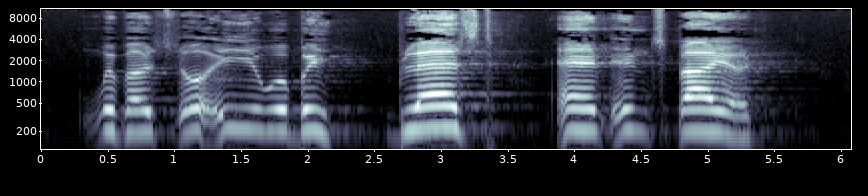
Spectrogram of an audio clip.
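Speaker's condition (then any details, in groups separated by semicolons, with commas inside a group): Cerebral palsy; onset about 30 to 40 days after birth, caused by parents' lifestyle, not birth defects, lifelong, white plastic braces on both legs in childhood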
